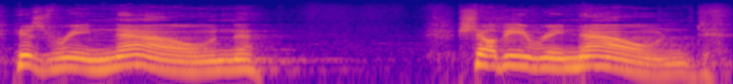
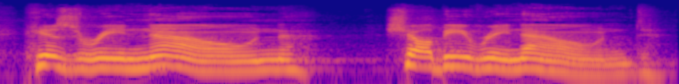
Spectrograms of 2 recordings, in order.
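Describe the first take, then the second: First: Slow and louder, each word weighted; burn every word in, slowly; drawn-out proclamation; slow emphatic. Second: Slow, weighty delivery; solemn emphatic reading. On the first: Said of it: "burn it into your mind". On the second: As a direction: stretch out each word. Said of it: "here's a good Hebrew summary". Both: Shown as a demonstration.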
